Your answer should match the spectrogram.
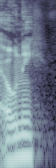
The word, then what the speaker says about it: ONI: Oh, they just pronounced it Oni in the audiobook.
